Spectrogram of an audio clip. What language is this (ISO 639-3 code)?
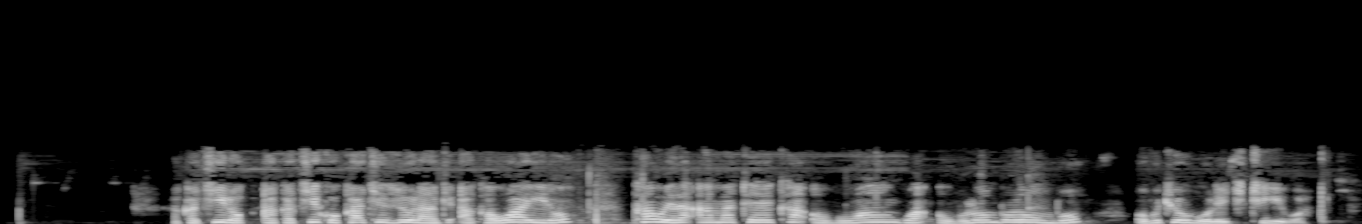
lug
